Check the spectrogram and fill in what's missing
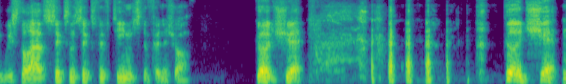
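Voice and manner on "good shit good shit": laughing. Real, not acted. Laughing relief.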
